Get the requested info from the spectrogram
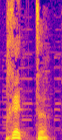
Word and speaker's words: prêt: Prête.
